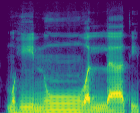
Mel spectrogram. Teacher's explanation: یہاں نون تنوین کا ادغام مع الغنہ ہوگا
